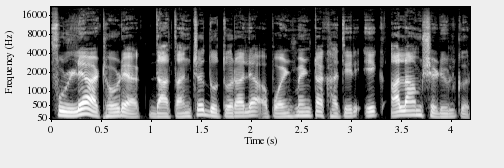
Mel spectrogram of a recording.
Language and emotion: Goan Konkani, neutral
